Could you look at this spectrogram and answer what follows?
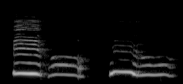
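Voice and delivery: very high loud braying; donkey bray. Acted.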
